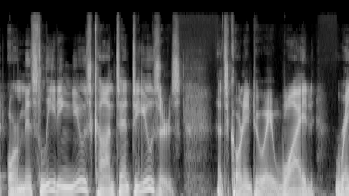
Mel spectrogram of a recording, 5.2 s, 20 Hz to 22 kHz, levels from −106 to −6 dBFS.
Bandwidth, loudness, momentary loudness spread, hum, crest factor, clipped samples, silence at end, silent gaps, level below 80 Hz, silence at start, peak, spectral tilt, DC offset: 15.5 kHz; -25 LUFS; 8 LU; none; 20 dB; under 0.1%; 0 s; none; -40 dBFS; 0 s; -6 dBFS; -5 dB/octave; under 0.1%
